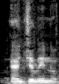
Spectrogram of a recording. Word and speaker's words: Angeleno: How do you say it? – Angelino.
